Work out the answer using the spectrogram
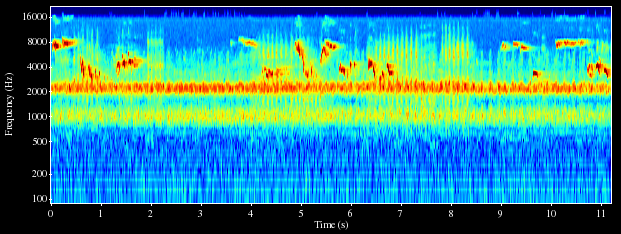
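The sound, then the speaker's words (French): Frogs croaking in a dense, continuous chorus at a wetland of former fish ponds on a spring afternoon, with scattered high bird chirps above the steady croaking. “Un chouette chemin de balade y a été aménagé et, printemps oblige, les grenouilles s'en donnaient à cœur joie et en plein après-midi.”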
